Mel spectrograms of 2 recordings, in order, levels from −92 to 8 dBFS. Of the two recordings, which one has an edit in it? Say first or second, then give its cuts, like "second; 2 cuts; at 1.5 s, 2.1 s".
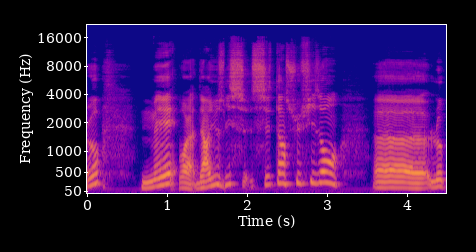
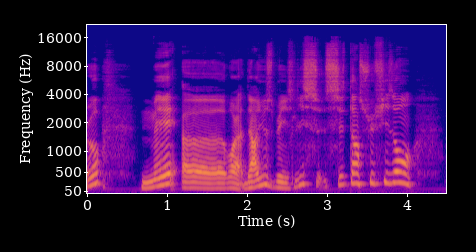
first; 2 cuts; at 1.1 s, 1.7 s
